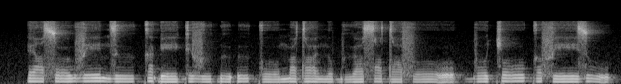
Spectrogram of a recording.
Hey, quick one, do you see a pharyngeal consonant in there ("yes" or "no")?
no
